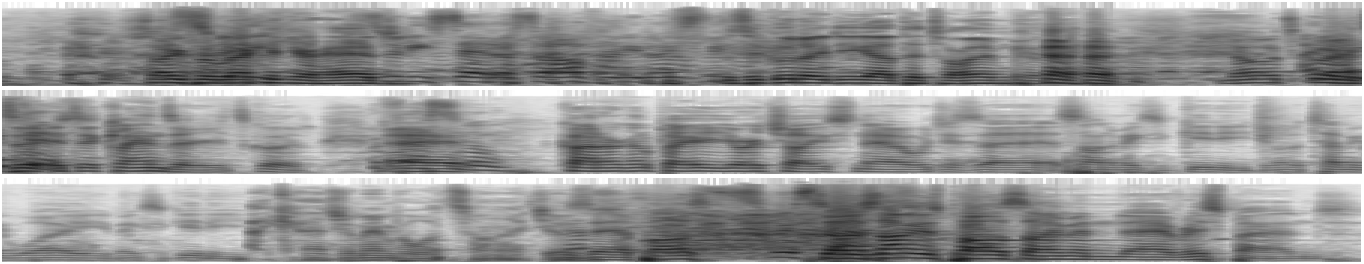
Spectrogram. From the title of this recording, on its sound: Live at Another Love Story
